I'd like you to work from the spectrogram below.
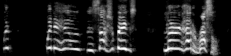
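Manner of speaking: very high incredulous squeal; mock astonished fans. Host voicing stunned fans asking when Sasha learned to wrestle, high and incredulous. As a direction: squeal it in disbelief.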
